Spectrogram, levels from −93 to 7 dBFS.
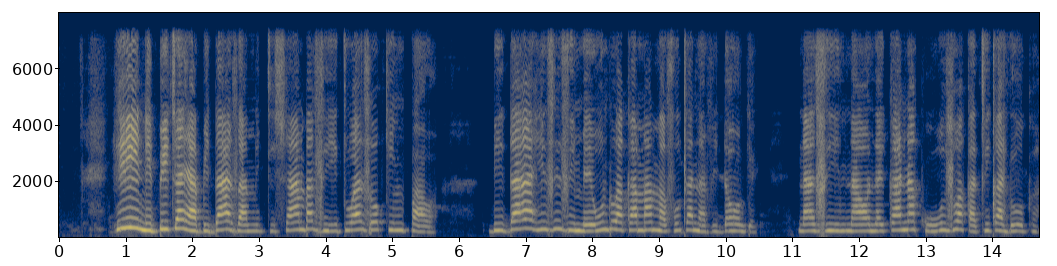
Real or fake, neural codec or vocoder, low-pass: fake; codec, 16 kHz in and 24 kHz out, 1.1 kbps, FireRedTTS-2 codec; 7.2 kHz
